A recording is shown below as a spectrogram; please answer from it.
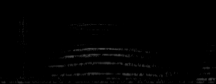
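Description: A faint, high-pitched vocal sound held for about a second, rising and then falling in pitch, in an otherwise near-quiet hall; a brief click comes just before it.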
